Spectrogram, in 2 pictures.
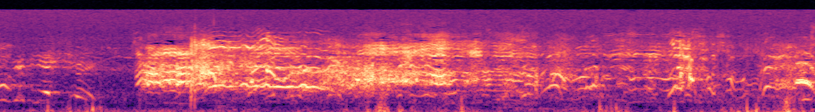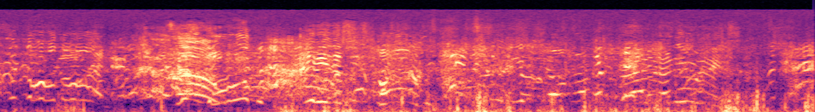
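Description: Children shout and scream excitedly outdoors.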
